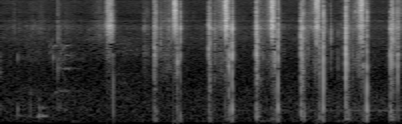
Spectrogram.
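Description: Oversized tarot cards are shuffled by hand, producing a close series of sharp, papery flicks and slaps in a quick, uneven rhythm.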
